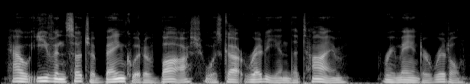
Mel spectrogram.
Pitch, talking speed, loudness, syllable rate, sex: 110 Hz, 205 wpm, -17 LUFS, 5.2 syllables/s, male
